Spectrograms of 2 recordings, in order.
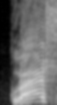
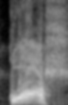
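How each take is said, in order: First: The vowel after the w sounds like 'eh'. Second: The vowel after the w sounds like 'ah'. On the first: The speaker calls it wrong. "Wrong absolutely wrong ਕੁਐਸ਼ ਨਹੀਂ ਕਹਿਣਾ" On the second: The speaker calls it right. "ਇਹਦਾ ਸਹੀ ਉਚਾਰਨ"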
